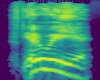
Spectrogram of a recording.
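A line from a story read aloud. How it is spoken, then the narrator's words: Barked. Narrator (Russian): рявкнул мистер Питерсон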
